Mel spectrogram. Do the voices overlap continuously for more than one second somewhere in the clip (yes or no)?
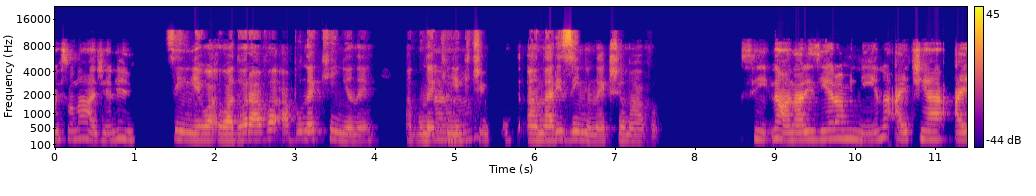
no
